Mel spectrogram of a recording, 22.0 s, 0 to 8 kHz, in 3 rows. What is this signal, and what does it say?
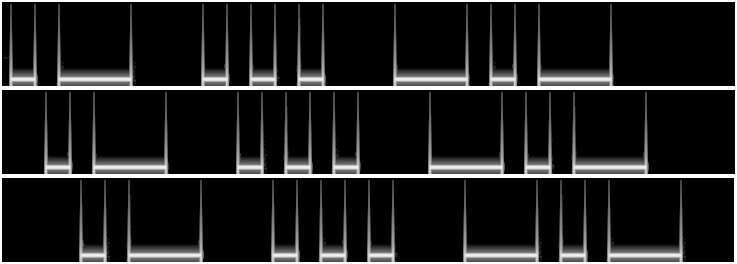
Morse code, heard as a keyed tone, about 5 wpm, 250 Hz. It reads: ASK ASK ASK
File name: morse / morse-training-05WPM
